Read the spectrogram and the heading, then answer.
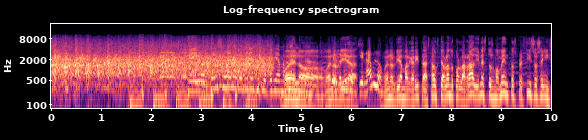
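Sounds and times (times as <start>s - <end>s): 
applause: 0.0s - 4.8s
speech: 2.8s - 9.9s.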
